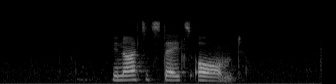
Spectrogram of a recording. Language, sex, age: English, female, 18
